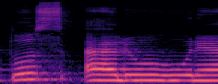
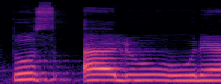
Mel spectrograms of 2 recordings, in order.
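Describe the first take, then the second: No difference in how they are said.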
